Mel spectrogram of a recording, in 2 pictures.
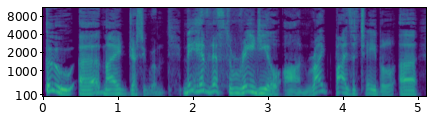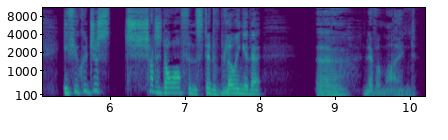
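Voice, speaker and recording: A self-serving ghoul showman from a video game, his voice heavily gravelled and husky. He drawls unhurriedly in clipped, sardonic phrases, with theatrical flair and very wide swings of pitch. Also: wildly swooping pitch, measured pace, dry recording, studio quality, exaggerated voice. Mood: cautious instructing. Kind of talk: video game character dialogue.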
